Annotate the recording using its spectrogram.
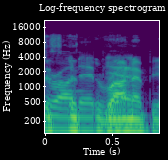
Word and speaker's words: Ronip: called Ronip. I think it's pronounced. It's the thing with these, you know, the books here. Hey, you get the words, but it's like, I wonder how it's pronounced. And that's how Brian Froud pronounced it. So I would assume, since he created that character, that is correct. – So it's Ronip.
